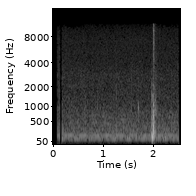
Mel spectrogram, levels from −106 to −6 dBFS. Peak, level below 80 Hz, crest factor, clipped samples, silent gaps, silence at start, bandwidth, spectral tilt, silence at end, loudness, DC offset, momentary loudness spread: -24 dBFS; -74 dBFS; 28 dB; under 0.1%; none; 0.1 s; 11 kHz; -6.5 dB/octave; 0.05 s; -51 LUFS; under 0.1%; 17 LU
